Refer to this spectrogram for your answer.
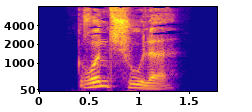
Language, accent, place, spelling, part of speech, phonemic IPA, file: German, Germany, Berlin, Grundschule, noun, /ˈɡʁʊntˌʃuːlə/, De-Grundschule.ogg
- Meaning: elementary school, primary school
